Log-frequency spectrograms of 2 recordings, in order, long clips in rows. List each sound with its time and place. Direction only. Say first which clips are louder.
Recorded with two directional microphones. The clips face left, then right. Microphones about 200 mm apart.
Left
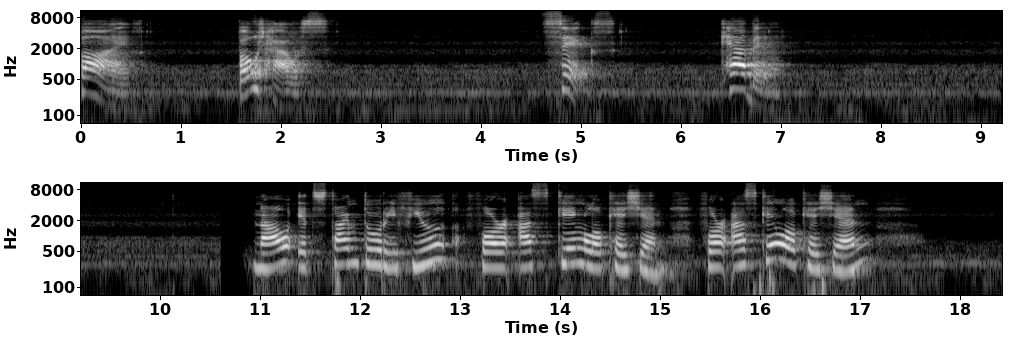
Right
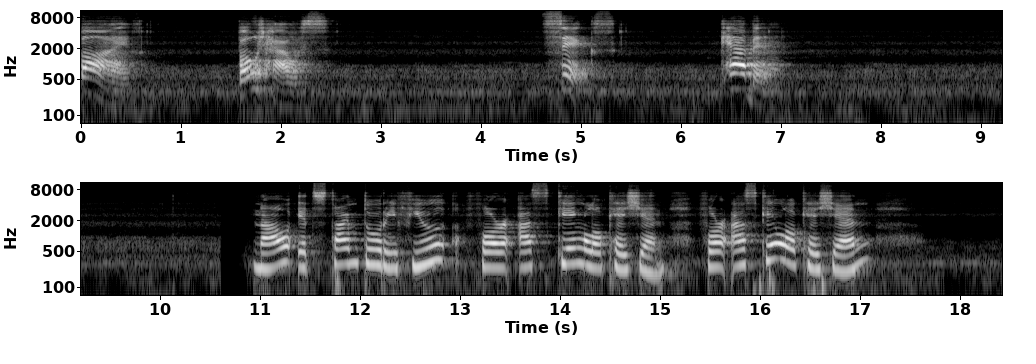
0.0 s a sound: right 1 dB; 20° right (ahead or behind)
1.5 s a sound: right 1 dB; 20° right (ahead or behind)
1.9 s a woman's voice: right 1 dB; 20° right (ahead or behind)
4.6 s a woman's voice: right 2 dB; 20° right (ahead or behind)
6.3 s a woman's voice: even; 20° right (ahead or behind)
10.9 s speech: right 2 dB; 35° right (ahead or behind)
